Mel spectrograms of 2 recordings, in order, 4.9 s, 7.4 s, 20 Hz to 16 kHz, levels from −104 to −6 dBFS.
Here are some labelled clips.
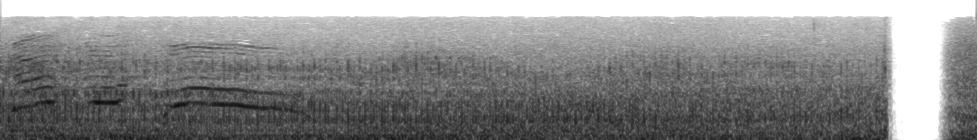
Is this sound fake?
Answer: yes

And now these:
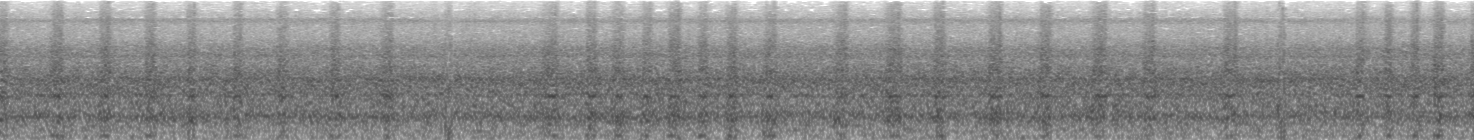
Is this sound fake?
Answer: no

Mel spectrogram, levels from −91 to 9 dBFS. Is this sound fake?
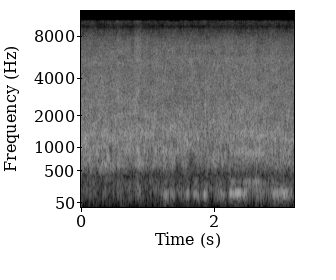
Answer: yes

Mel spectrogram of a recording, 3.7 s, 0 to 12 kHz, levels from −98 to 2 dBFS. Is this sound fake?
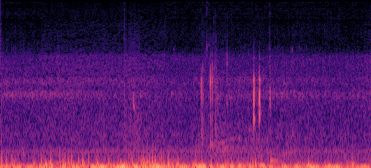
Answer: no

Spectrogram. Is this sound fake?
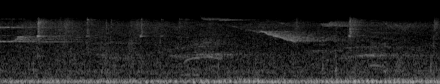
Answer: no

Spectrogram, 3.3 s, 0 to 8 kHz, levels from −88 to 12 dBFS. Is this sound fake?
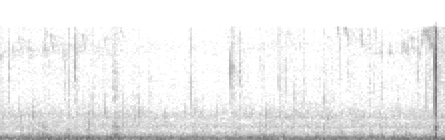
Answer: no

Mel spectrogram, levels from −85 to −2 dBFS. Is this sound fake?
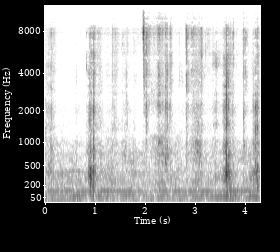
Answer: yes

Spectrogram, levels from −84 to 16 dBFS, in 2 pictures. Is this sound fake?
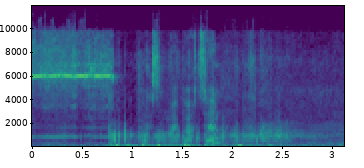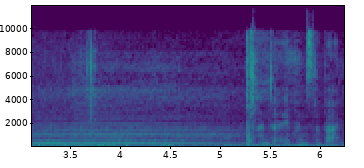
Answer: no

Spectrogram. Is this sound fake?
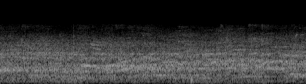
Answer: no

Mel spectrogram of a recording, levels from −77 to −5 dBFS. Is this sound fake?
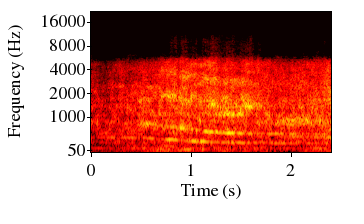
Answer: yes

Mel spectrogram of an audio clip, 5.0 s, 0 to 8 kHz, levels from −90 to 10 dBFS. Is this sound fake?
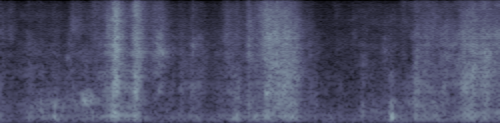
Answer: yes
